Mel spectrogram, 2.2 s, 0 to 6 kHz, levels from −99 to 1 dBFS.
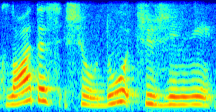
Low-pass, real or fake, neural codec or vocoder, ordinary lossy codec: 5.4 kHz; real; none; Opus, 24 kbps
